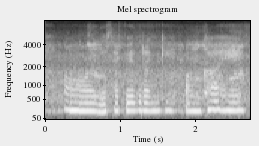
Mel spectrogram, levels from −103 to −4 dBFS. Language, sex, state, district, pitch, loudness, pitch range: Hindi, female, Maharashtra, Nagpur, 205 Hz, -14 LUFS, 200-220 Hz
